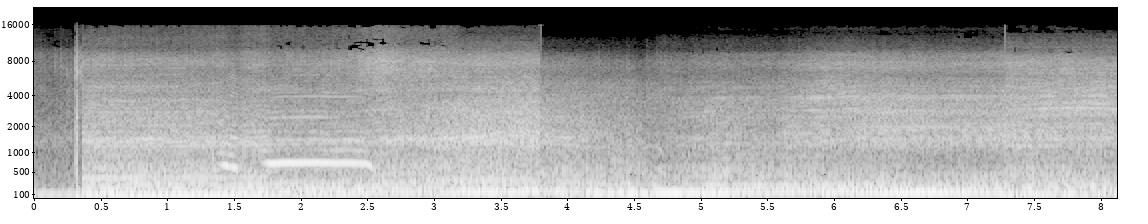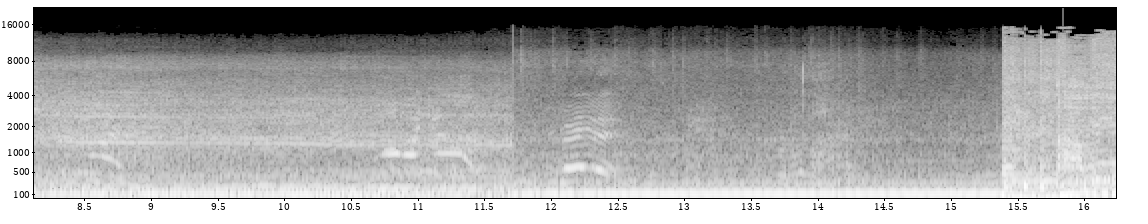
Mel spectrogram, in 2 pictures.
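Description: Snowmobile engine running steadily while under way, a low even hum, with a few short voice calls over it. Music cuts in near the end.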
